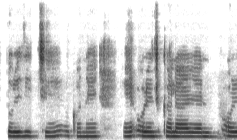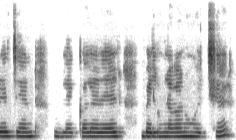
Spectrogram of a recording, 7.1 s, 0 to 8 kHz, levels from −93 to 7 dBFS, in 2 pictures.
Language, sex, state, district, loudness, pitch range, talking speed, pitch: Bengali, female, West Bengal, Purulia, -19 LUFS, 230-250 Hz, 120 wpm, 240 Hz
